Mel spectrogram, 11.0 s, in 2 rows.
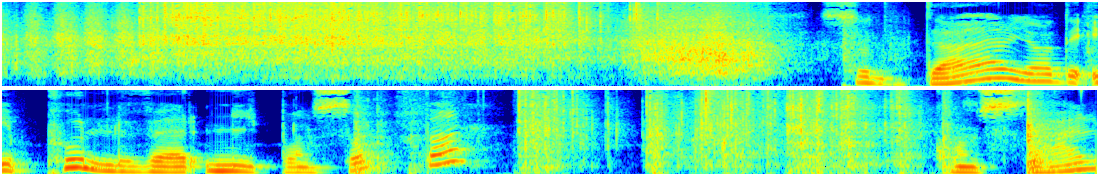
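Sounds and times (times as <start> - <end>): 
dry macaroni poured into a plastic container: 0.4 - 3.6, 8.0 - 10.2
speech: 4.2 - 7.8, 10.2 - 10.9.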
